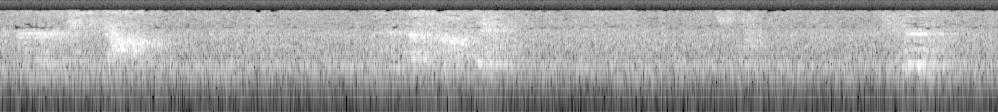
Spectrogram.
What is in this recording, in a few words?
Room with Fireplace Unexplained Male Voice Amplified; Safe; Turner Home 2nd Floor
